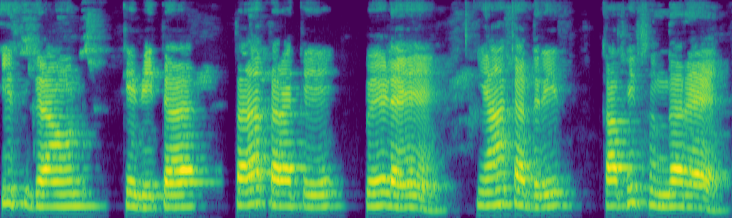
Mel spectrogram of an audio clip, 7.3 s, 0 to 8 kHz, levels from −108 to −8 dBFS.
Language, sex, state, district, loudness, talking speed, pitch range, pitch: Hindi, male, Bihar, Jamui, -15 LUFS, 115 wpm, 165-180 Hz, 175 Hz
